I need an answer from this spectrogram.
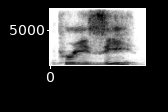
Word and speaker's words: Parisi: I've used and heard Parisi and Parisi. If you go with the Parisi, it rhymes with more things.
